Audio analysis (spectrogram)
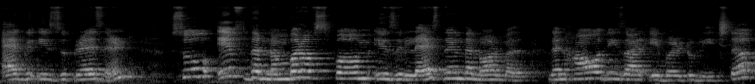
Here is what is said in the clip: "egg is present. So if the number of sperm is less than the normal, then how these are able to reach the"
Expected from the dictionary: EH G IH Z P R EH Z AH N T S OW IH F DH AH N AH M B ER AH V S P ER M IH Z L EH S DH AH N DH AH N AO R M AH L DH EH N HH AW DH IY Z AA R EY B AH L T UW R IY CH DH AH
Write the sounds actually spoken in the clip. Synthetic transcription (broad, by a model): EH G IH Z P R EH Z AH N T S OW IH F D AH N AH M B ER AH V S P ER M IH Z L EH S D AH N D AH N AO R M AH L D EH N HH AW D IY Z AA R EY B AH L T UW R IY CH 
